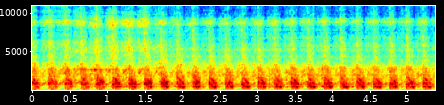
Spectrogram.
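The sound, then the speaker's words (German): A Unimog's engine cranks over and over as the driver turns the key, in a steady, rapid rhythm without ever catching, the starter grinding loudly for several seconds with no voices. “Aber der Motor startet nicht.”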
